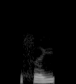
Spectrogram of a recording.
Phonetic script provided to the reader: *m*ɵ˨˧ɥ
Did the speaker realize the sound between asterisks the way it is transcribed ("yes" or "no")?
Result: no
